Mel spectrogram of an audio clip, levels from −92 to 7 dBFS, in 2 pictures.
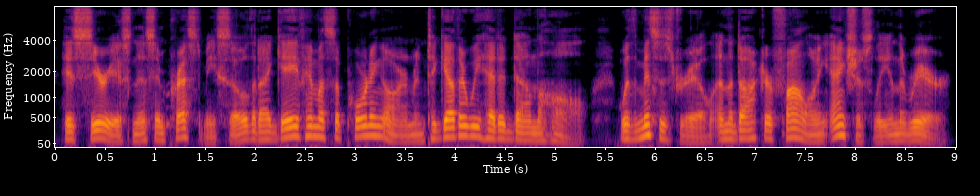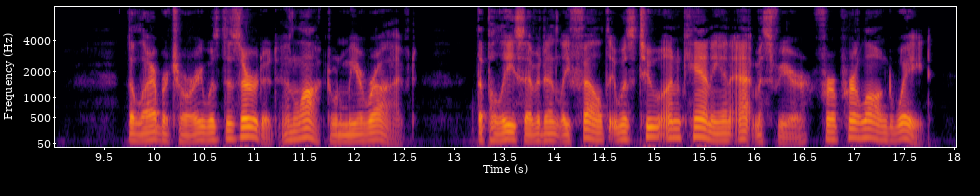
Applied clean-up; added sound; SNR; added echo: none; none; none; none.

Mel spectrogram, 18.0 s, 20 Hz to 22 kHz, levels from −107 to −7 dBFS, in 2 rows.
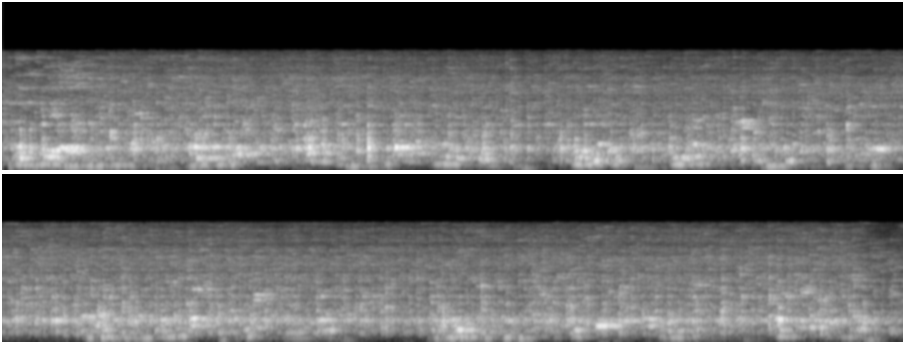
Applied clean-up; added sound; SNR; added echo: classical method WPE with log-MMSE.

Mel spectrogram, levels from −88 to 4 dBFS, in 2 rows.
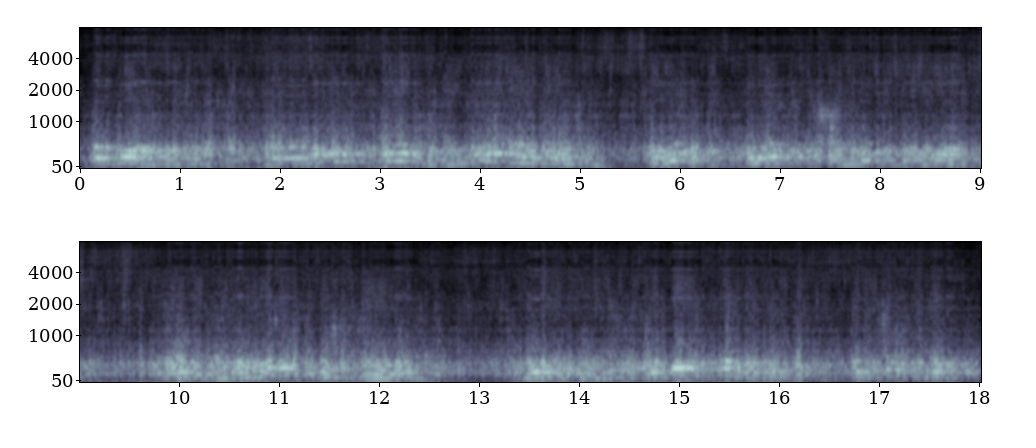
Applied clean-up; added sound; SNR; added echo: neural separator model SepFormer DNS4.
